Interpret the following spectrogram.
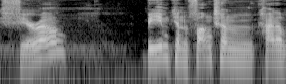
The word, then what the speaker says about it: Firo: big innovation in Pharaoh Pharaoh is spelled f-i-r-o by the way if you're wondering but the next big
